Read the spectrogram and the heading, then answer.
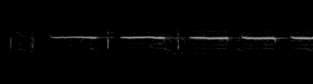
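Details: Common nightingale (Luscinia megarhynchos) singing in spring: a few soft opening chips, then five long, pure, high whistled notes, about two a second, each swelling louder.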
